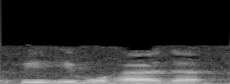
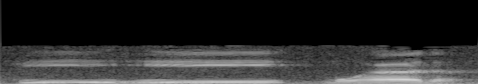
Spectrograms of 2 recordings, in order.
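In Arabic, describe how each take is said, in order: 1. الهاء تليها حركة قصيرة. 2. الهاء تليها حركة طويلة. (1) "أنت ما تقول فيه مهانة" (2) "لاحظ الياء وصل الهاء وصلناها بياء"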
